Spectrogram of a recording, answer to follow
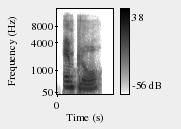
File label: "implore", Indian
